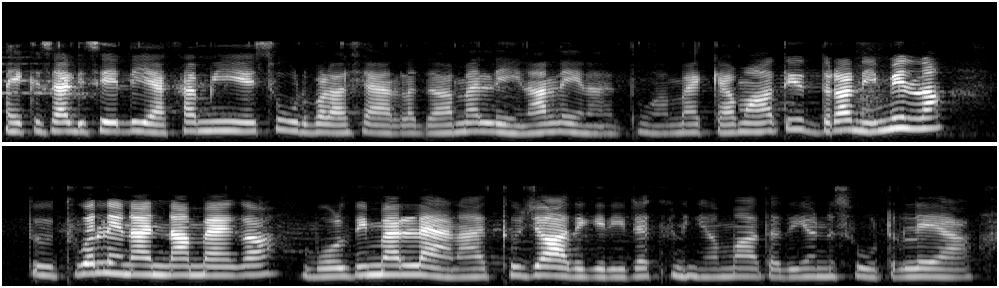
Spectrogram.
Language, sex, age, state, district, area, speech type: Dogri, female, 30-45, Jammu and Kashmir, Kathua, rural, spontaneous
